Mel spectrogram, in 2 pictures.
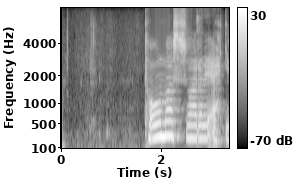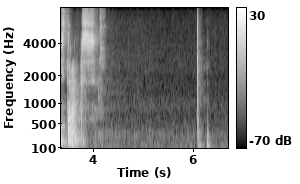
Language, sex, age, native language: Icelandic, female, 60-69, Icelandic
